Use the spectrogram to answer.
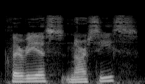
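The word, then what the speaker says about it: Clairvius Narcisse: How do you pronounce that? Clavius Narcisse? – Yeah, that's how I pronounce it.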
